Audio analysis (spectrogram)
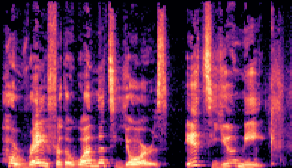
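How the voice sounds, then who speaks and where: Casting: middle-aged woman, American Midwestern accent, storybook reader with unhurried pace and animated intonation. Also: fairly high pitch. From Michigan, United States. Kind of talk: children's read-aloud storytelling. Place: small room at home, indoors.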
